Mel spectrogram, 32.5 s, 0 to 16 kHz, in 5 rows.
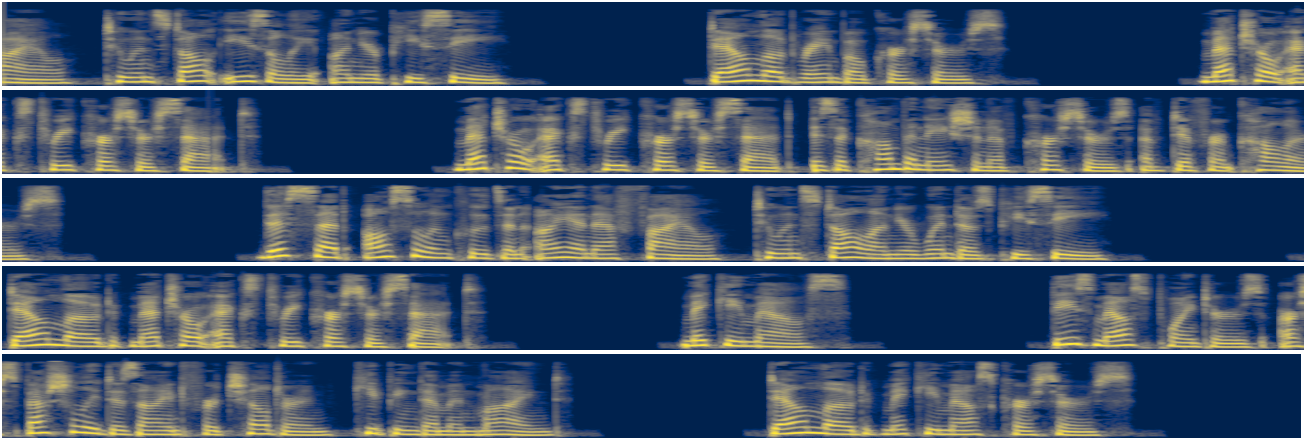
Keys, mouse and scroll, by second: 25.4 click.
